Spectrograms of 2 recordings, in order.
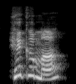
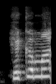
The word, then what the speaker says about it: jicama: So jicama is one of the foods. Jicama is spelled Hicama. Jicama.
